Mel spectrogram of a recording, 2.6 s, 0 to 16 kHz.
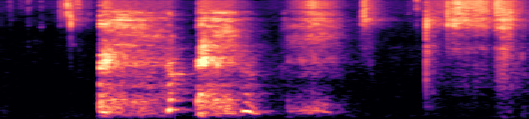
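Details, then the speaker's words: A few harsh, fairly dry cough bursts in a small room from an adult with a lingering cough after a summer cold, described as better than last week. "正しいのは、運を巻き上げてはいけないという意味で、2秒前に私は大丈夫だと言いましたが、また咳が出ます。"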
